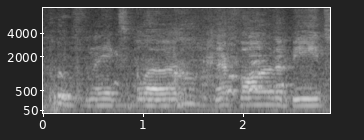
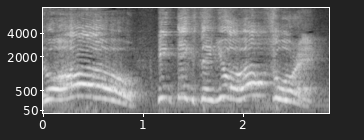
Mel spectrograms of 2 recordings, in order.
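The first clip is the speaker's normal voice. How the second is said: much louder, higher warning cry; alarmed shout; 8 semitones higher, 11 dB louder, slower than usual. Retold or imitated. Old guy shouting warning.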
